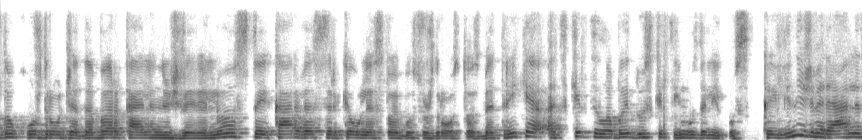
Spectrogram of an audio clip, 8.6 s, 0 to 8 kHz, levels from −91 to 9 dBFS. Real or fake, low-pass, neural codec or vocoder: real; 7.2 kHz; none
